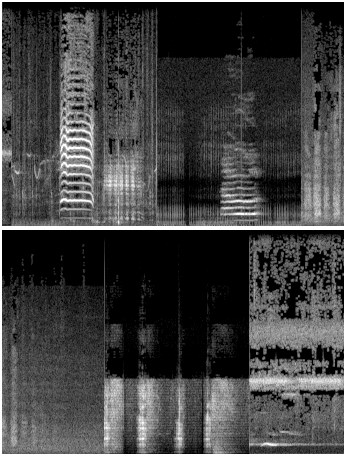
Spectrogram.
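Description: Animal calls: a red fox's high yelping whine about a second in and a shorter yelp near five seconds, then a dog barking four times between about nine and eleven seconds.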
